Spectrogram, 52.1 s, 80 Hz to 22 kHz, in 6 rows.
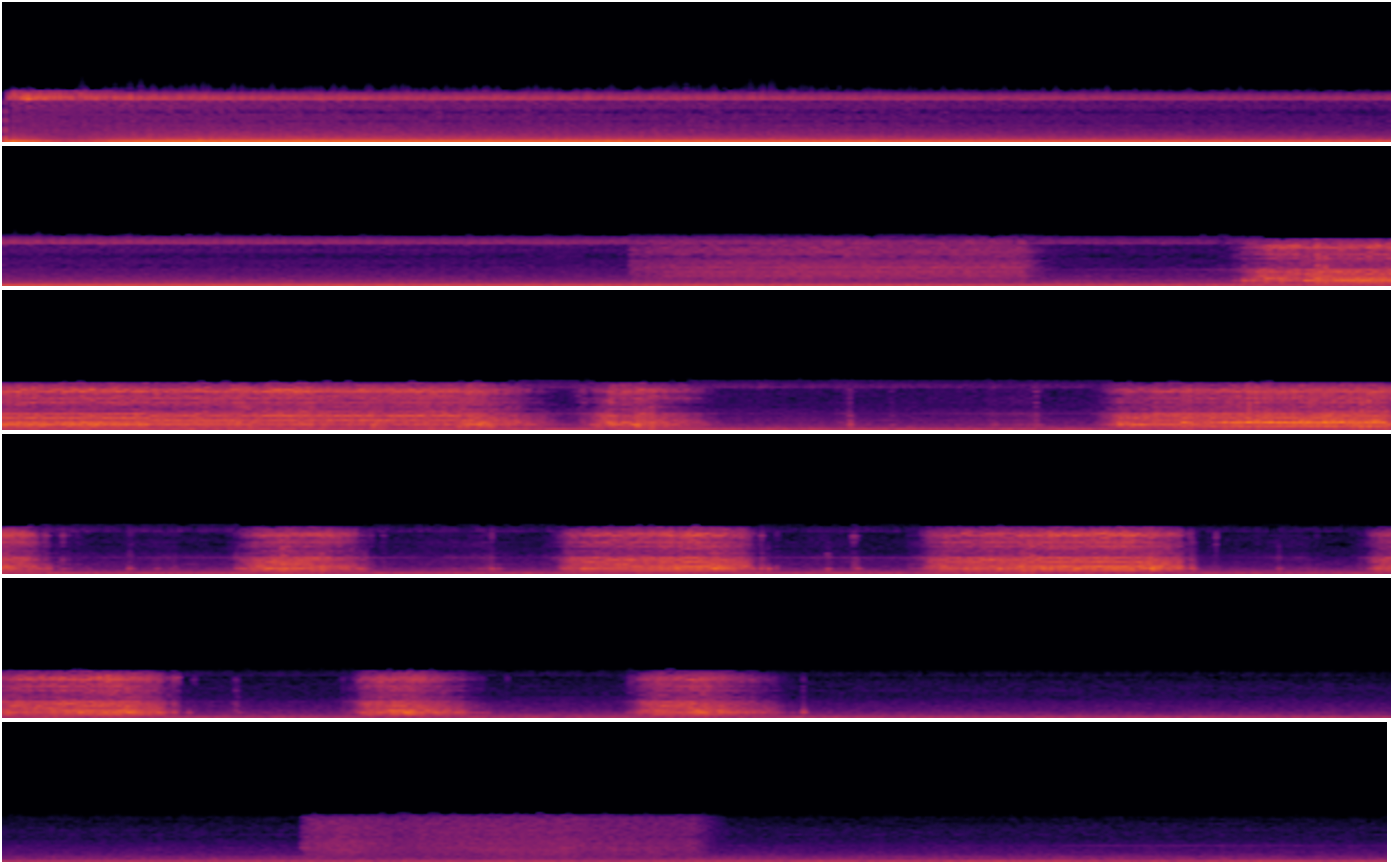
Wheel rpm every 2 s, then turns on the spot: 0, 0, 0, 0, 0, 0, 0, 0, 80, 160, 70, 10, 110, 40, 30, 50, 80, 60, 30, 20, 0, 0, 0, 0, 0, 0.
26-28 30-32 38-40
